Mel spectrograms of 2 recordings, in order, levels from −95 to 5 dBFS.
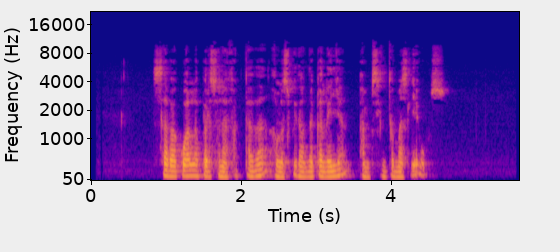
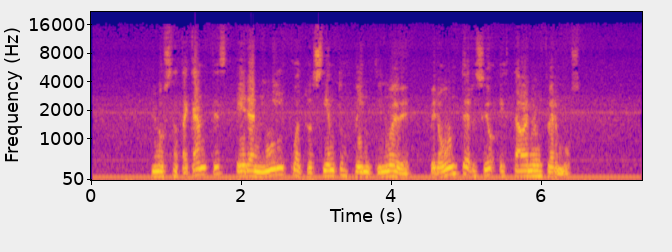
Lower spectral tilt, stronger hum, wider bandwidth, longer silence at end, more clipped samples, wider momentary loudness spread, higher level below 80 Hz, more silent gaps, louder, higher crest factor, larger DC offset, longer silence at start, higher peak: about the same, -6.5 dB/octave vs -5.5 dB/octave; neither; second, 9.8 kHz vs 16 kHz; first, 1 s vs 0 s; neither; second, 10 LU vs 22 LU; second, -62 dBFS vs -36 dBFS; neither; second, -23 LUFS vs -11 LUFS; first, 20 dB vs 10 dB; neither; first, 0.85 s vs 0.05 s; second, -4 dBFS vs 0 dBFS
